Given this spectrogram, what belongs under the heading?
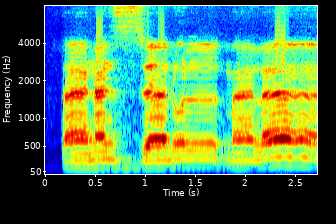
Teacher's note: mad wajib mutasil dipanjangkan 6 harokat.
